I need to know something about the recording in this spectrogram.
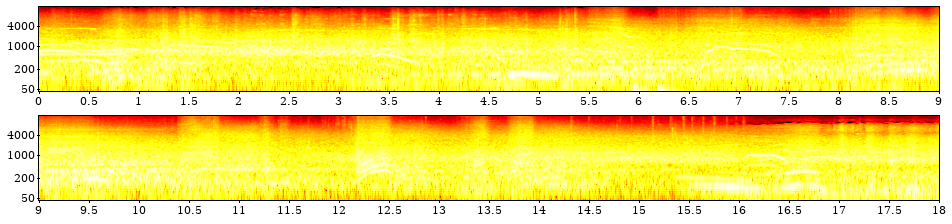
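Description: Monster Jam trucks' engines running and revving over arena crowd noise, played back from a crash compilation, with a voice talking over it and some music.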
